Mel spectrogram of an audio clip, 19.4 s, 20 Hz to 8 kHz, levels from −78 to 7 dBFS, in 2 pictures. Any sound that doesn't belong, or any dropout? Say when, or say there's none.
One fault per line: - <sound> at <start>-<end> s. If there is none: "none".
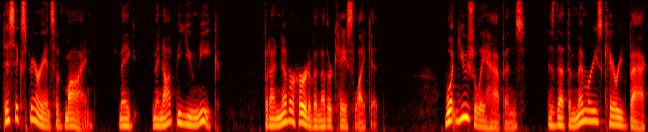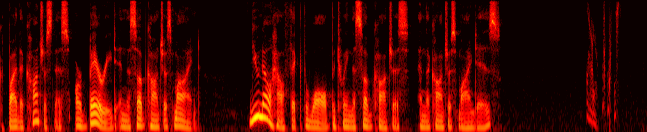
- chirp at 18.5-19.1 s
